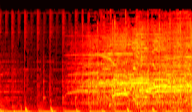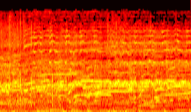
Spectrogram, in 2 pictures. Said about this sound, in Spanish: Y esto es lo que pasaba, estos aplausos de cientos de personas que se habían congregado en torno a las fronteras esta medianoche cuando se abrían de nuevo.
